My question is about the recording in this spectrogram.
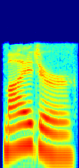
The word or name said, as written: miter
